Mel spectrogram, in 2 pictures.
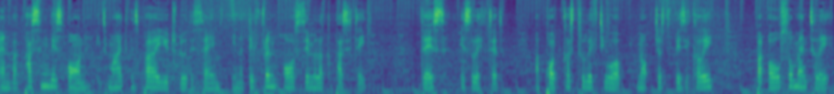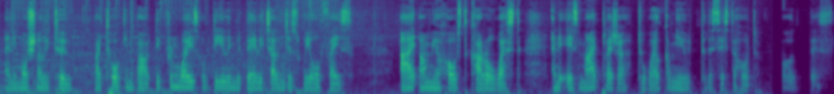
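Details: Adult male speaker; normal speech.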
